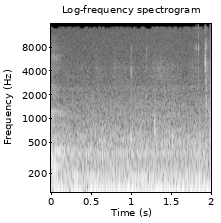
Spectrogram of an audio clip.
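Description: A loud, steady low hum with no speech over it, lying under the broadcast audio; a man's voice comes back right at the end.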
